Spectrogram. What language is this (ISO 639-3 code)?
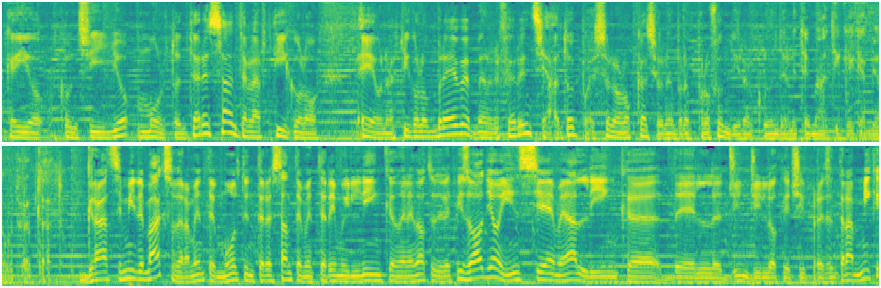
ita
